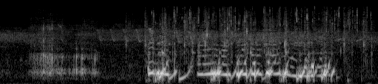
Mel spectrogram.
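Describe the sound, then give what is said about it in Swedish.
A milkshake being slurped through a straw: a soft hum first, then about two seconds of loud, bubbly, gurgling sucking bursts in an uneven rhythm. “Nu får det räcka med sörplande för nu.”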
